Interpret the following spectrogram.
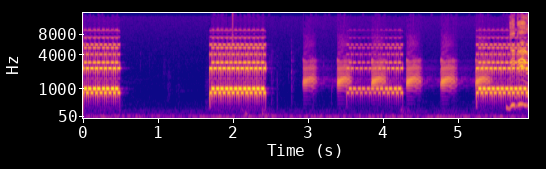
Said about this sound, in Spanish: A ver, ¿esto qué es? ¿El politono del teléfono?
